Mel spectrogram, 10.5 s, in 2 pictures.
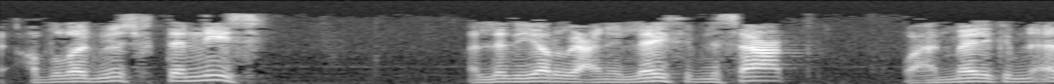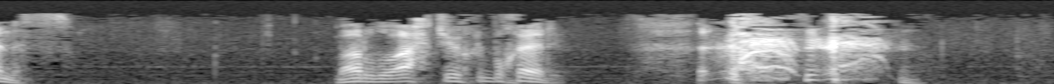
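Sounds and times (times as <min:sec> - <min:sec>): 
speech: 0:00.2 - 0:01.4, 0:02.3 - 0:05.6, 0:07.0 - 0:08.2, 0:08.8 - 0:09.8
person coughing from dusty Cairo air: 0:08.8 - 0:10.0.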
